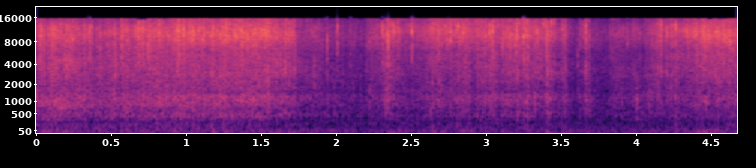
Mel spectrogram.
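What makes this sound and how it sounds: Crumpled orange-copper tissue paper on a wooden table is crinkled and pressed flat by fingertips and long nails. A dense, bright crinkling fills the first part of the clip, then eases into a quieter run of scattered crackles and rustles.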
